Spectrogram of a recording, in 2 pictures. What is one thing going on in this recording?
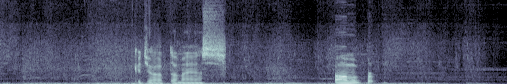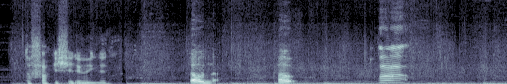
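Fantasy battle sounds clash and whoosh with magic blasts and hits.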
